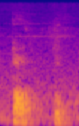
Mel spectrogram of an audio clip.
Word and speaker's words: তত্ত্ব: যেমন একইভাবে ত তয় তয়, উচ্চারণটা কি? তত্ত্ব। তাহলে এখানেও একই ব্যাপার, যে যেহেতু এটি যুক্ত বর্ণ, তয় তো এটি যুক্ত বর্ণ, এর সঙ্গে যুক্ত যে বফলাটি, সে বফলাটি অনুচ্চারিত থাকবে।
